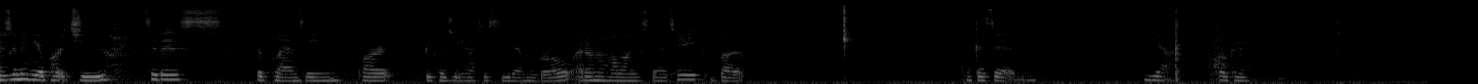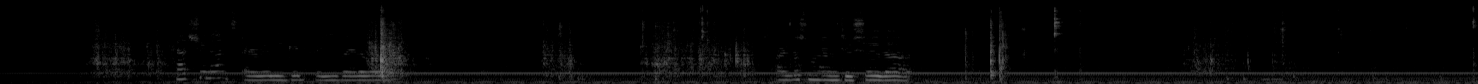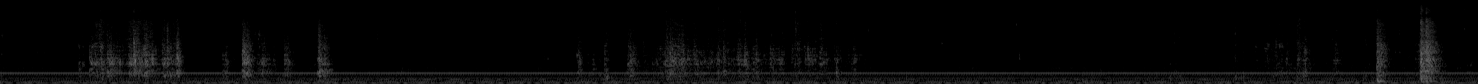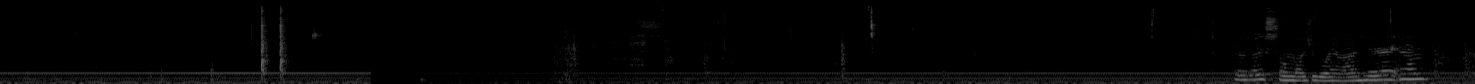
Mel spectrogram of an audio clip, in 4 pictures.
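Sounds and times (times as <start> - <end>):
low electrical hum: 0.0 - 59.0
crackly handling noises: 15.5 - 16.8, 18.3 - 19.2, 19.8 - 48.0, 48.9 - 54.8, 58.2 - 59.0
small clicks and rustles: 35.0 - 38.3.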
